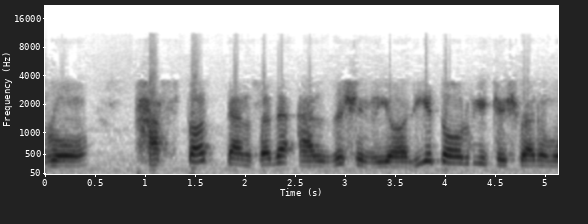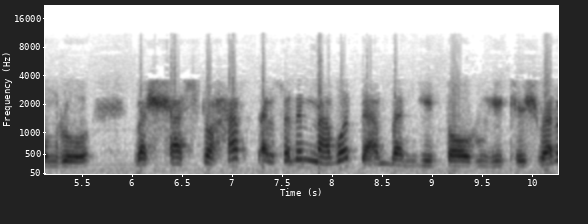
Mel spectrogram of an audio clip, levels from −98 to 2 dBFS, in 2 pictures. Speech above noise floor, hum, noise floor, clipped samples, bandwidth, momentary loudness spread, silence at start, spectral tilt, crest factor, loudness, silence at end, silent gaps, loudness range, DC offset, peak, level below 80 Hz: 35 dB; none; -50 dBFS; under 0.1%; 7.4 kHz; 5 LU; 0 s; -5.5 dB/octave; 12 dB; -16 LUFS; 0 s; none; 1 LU; under 0.1%; -4 dBFS; -56 dBFS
